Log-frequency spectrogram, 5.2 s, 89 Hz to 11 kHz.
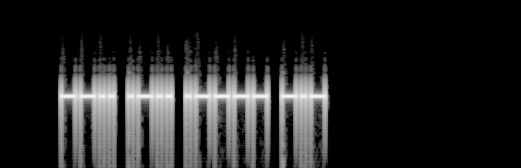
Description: Morse code, heard as a keyed tone, about 25 wpm, 700 Hz. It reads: ZL1K
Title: DXCC-100 Call Signs - 4 Characters - 25wpm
